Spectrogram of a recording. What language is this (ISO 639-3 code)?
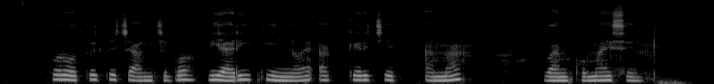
kln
